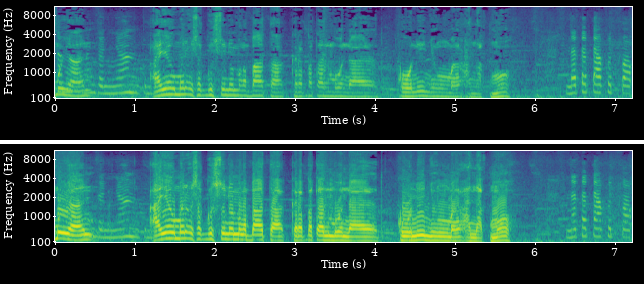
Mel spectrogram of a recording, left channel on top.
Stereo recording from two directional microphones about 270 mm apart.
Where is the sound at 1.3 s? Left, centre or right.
Centre.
